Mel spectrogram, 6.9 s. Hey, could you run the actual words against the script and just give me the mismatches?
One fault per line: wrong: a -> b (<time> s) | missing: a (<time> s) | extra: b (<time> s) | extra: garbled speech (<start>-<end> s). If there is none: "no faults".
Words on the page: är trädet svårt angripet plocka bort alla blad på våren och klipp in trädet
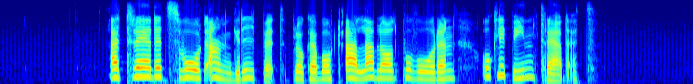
no faults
